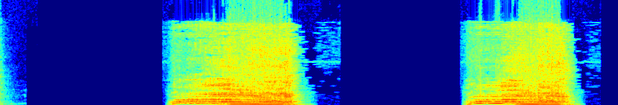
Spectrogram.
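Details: Lion giving two long, drawn-out roars, each about two seconds of deep, harmonic, groaning sound separated by a few seconds of silence.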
